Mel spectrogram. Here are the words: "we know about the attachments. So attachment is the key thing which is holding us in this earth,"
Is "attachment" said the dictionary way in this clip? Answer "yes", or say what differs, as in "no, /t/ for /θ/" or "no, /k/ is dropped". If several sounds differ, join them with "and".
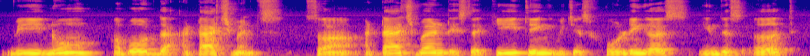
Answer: yes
